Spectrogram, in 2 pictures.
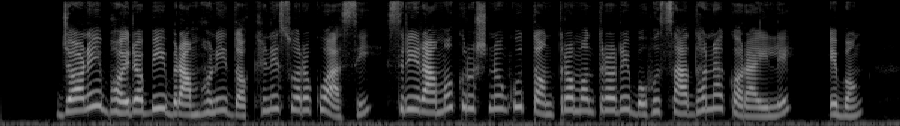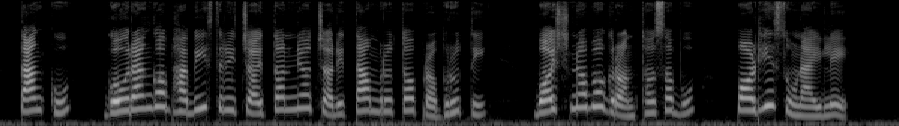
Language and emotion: Odia, neutral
